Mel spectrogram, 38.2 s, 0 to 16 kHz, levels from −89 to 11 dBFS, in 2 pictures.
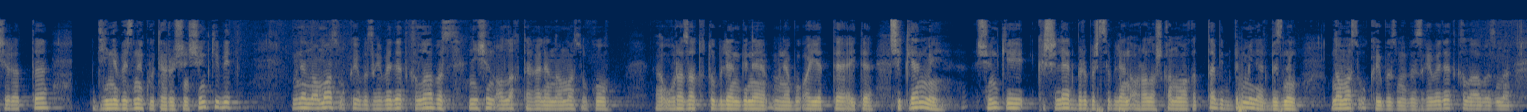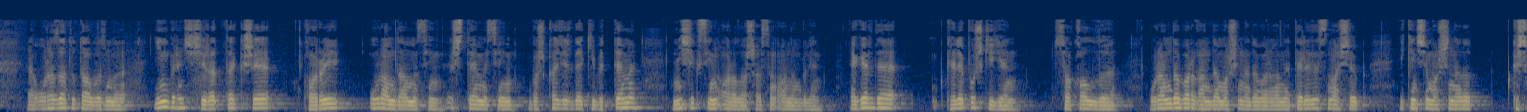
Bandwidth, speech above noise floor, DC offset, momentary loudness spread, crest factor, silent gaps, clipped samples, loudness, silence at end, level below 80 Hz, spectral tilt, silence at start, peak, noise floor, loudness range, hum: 8.6 kHz; 30 dB; under 0.1%; 9 LU; 18 dB; none; under 0.1%; -24 LUFS; 0 s; -52 dBFS; -6.5 dB/octave; 0 s; -6 dBFS; -54 dBFS; 3 LU; none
